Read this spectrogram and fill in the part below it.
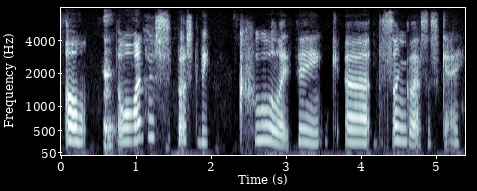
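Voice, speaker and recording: A woman voicing an awkward, easily flustered alien troll teen in an amateur comic script reading, halting and stammering. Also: high-pitched, vocal fry, no room sound, muffled recording, heavily acted. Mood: hesitant. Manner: halting, stammering, full of ums.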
